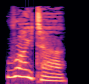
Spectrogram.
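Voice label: "raita", British English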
